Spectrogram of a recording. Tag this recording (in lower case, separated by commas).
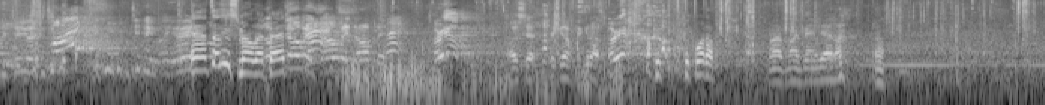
speech, vehicle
